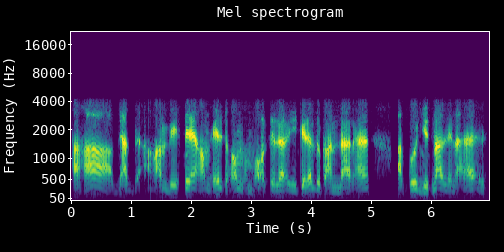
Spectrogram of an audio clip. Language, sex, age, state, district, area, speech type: Hindi, male, 60+, Bihar, Muzaffarpur, rural, conversation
